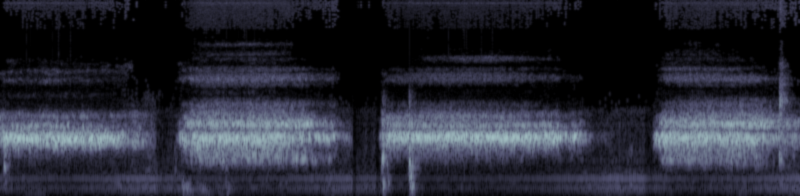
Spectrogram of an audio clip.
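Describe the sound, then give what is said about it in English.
Slow, deliberate breaths through the mouth during a relaxation exercise, four long airy rushes of air with short pauses between them, steady and fairly loud with no talking, over a faint low hum. “I'm going to breathe through my mouth. And the breath sounds like.”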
